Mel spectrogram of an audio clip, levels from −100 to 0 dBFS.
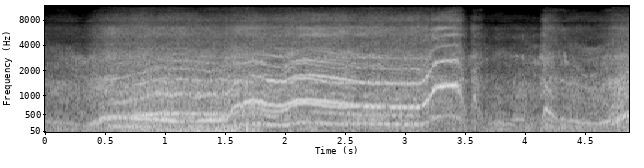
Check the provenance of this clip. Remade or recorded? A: remade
